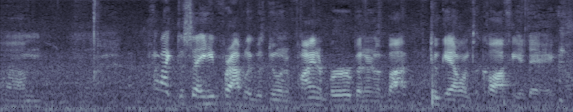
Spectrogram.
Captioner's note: crowd chuckles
